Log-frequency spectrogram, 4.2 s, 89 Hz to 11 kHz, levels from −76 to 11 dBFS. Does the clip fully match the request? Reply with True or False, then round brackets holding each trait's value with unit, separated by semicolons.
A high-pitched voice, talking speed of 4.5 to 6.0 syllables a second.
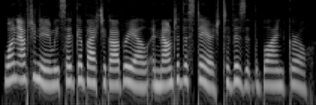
True (240 Hz; 5.5 syllables/s)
